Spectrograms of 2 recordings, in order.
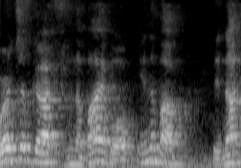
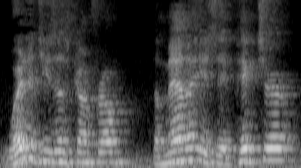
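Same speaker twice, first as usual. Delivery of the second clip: ordinary delivery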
